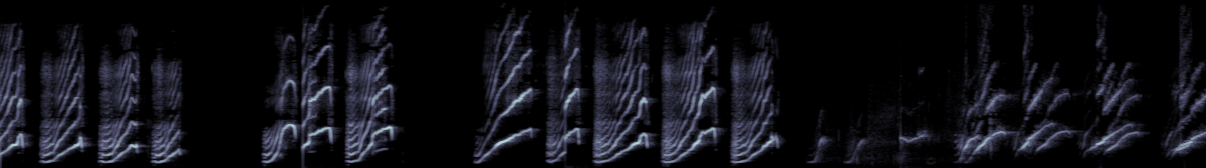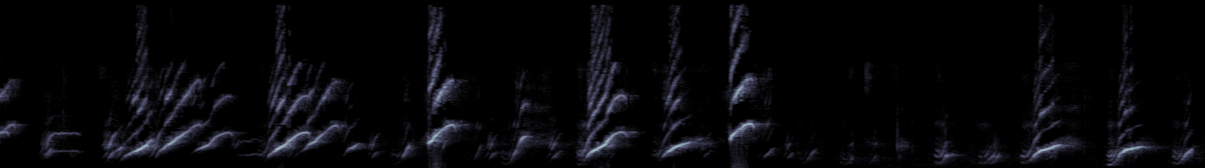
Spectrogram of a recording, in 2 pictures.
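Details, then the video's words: Guinea pig giving loud, shrill rising squeals in quick bursts, each a sharp upward sweep repeated several times per second, with short pauses between bursts and a softer, more spaced run of squeals in the second half. "Guinea pig sounds"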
